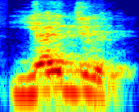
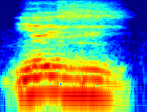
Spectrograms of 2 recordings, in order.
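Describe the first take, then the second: First: The j is stopped abruptly with a bounce. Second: The j sound is drawn out and flowing. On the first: The speaker calls it right. "You have to cut it off. You and you make the qalqala" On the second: The speaker calls it wrong. "We make the jim rikhu, means the sound of the jim we let it flow, and that is not right"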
